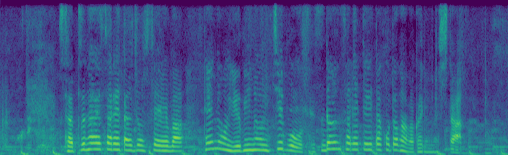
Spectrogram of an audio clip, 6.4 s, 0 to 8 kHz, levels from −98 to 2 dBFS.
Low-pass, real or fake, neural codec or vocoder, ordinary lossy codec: none; fake; codec, 16 kHz, 4 kbps, FreqCodec, smaller model; none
